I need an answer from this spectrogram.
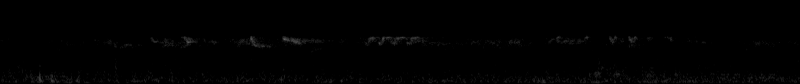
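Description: A bird singing faintly outdoors: short high whistled notes and chirps in small groups, starting about a second and a half in and recurring through the rest of the stretch.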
